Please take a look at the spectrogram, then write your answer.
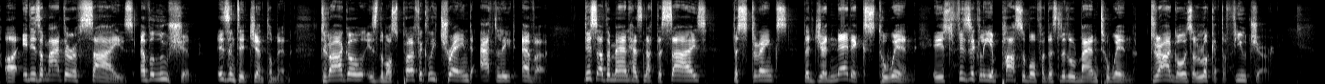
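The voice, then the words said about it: Poor put-on Russian accent. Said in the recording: “My terrible Russian impression.”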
